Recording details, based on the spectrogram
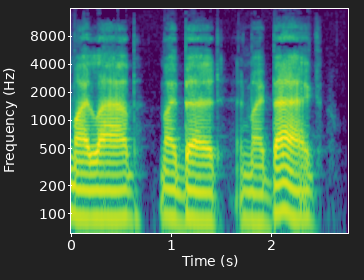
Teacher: The way to distinguish between these two sentences is through the vowel length, since the vowel lengths are unaffected by the devoicing. So, the vowel length of words with originally voiced consonants is noticeably longer even though their final voiced consonants are devoiced. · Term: Devoicing of voiced plosives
